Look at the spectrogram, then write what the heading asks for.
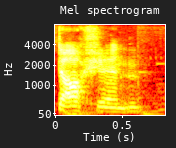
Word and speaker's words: Doshin: It's pronounced Doshin.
